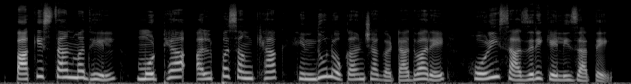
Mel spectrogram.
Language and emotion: Marathi, neutral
